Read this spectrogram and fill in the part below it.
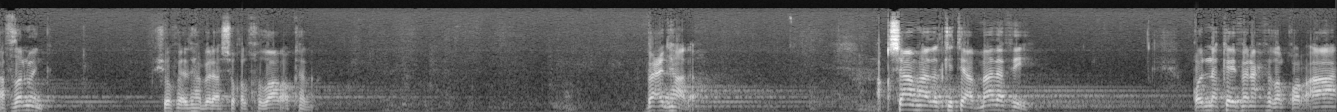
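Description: A man speaks calmly in phrases with pauses, heard through a microphone in an echoing hall.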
